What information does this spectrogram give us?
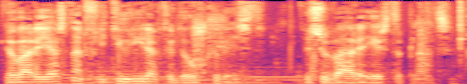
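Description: A man's voice: sits low, steady tone, fast talker, lightly acted. A man playing a matter-of-fact ambulance worker. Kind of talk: radio drama acting. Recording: music under dialogue.

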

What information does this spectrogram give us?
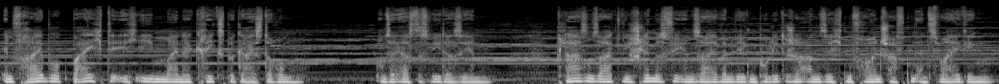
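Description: An actor playing a self-doubting writer in a radio drama, recounting things in a reflective, confessional way. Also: male voice, mid-range voice, fairly even intonation, normal speed, music in the background, natural voice. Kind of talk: radio drama narration and dialogue.

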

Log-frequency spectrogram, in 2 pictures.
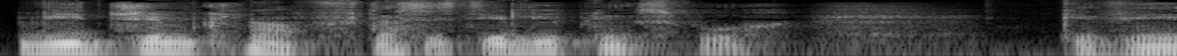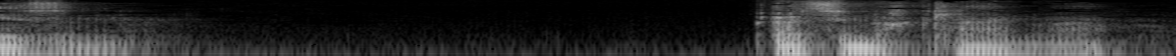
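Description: A man's voice: extremely low pitch, very animated, unhurried, breathy edge, exaggerated voice. A dreamy, boyish young man. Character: shy, childlike young man in love. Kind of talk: radio drama acting.

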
